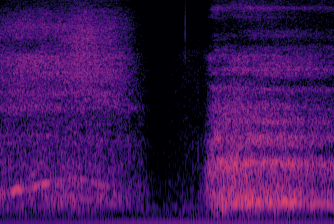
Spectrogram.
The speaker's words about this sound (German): Durch die Nase ein, durch die Nase ausatmen.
